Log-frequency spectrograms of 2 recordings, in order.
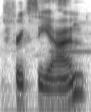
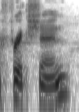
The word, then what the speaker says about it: FriXion: And these are Pilot Frixion or Friction. Probably Friction. Not Frixion. Friction. Probably Friction. It's just spelled with an X.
